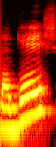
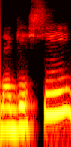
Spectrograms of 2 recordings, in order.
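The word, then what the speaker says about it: דגש: Disebut dengan dagesh atau dagesi, bisa. Dagesh juga bisa.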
